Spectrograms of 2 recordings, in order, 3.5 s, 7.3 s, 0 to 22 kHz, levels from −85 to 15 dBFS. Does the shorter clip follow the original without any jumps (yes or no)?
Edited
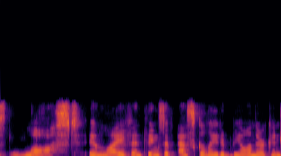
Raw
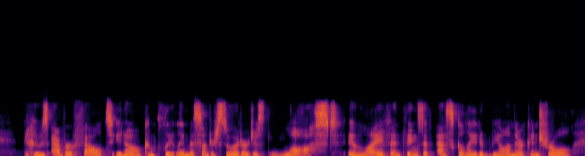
yes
